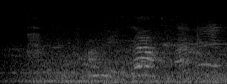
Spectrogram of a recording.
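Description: Children playing, with one faint child's call about one and a half seconds in over low background noise.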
